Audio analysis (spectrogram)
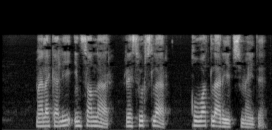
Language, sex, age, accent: Uzbek, male, 12-17, Toshkent viloyati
